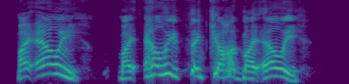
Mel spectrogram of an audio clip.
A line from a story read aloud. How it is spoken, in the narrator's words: A woman, most definitely her mother, screams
